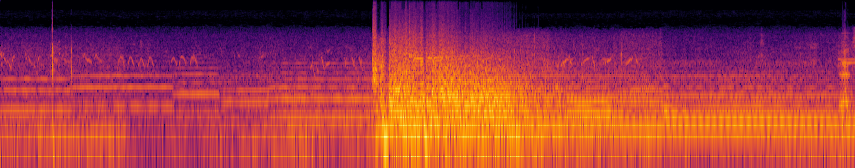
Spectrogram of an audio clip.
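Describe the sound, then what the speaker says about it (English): A single loud rifle shot in a frontier western scene, a sharp blast followed by a long fading rumble, set against a steady orchestral music bed. "That's fine shooting, Red Sky."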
